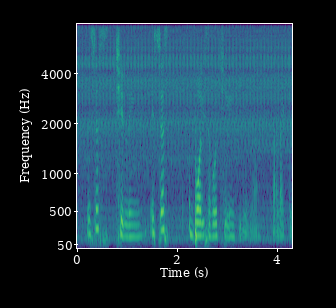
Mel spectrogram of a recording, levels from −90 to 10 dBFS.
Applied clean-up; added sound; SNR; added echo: none; Domestic sounds, home sounds; 11 dB; none.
